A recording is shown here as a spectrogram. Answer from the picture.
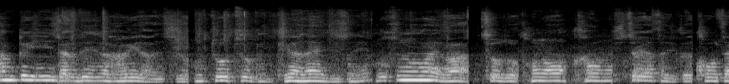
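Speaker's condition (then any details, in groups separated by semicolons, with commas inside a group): Tongue cancer, partial glossectomy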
